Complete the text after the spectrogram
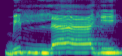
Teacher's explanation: قال اعوذ باللہ، یہاں با کو لفظ اللہ کے لام کے ساتھ ملائیں گے تو باریک ادا کریں گے لفظ اللہ کے لام کو کیونکہ اس سے پہلے زیر ہے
